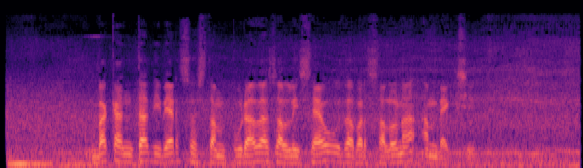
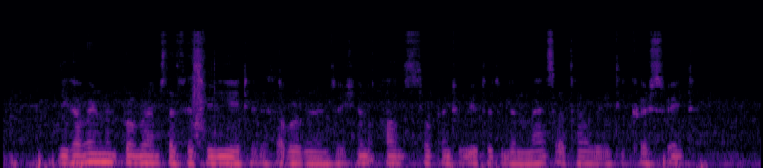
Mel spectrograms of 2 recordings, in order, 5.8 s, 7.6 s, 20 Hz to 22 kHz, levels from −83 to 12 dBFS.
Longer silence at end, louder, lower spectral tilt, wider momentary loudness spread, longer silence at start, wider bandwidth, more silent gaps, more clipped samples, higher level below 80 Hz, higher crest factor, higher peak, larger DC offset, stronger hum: about the same, 0 s vs 0 s; first, -17 LUFS vs -40 LUFS; about the same, -6 dB/octave vs -7 dB/octave; about the same, 11 LU vs 12 LU; about the same, 0.05 s vs 0.05 s; first, 16.5 kHz vs 11.5 kHz; neither; neither; first, -34 dBFS vs -56 dBFS; about the same, 16 dB vs 16 dB; first, 0 dBFS vs -24 dBFS; neither; neither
